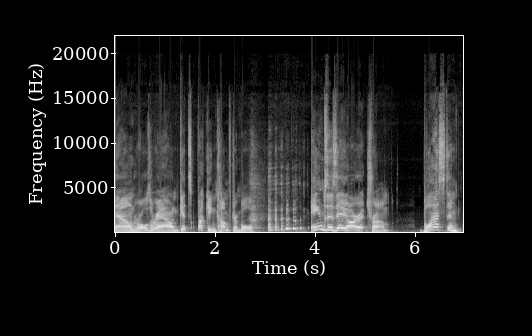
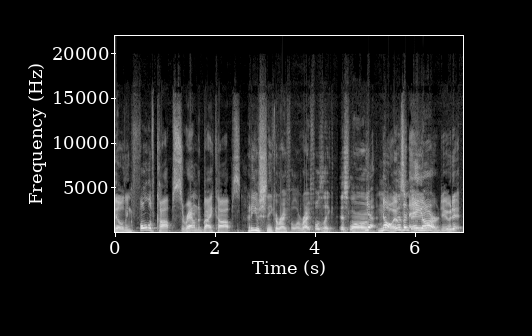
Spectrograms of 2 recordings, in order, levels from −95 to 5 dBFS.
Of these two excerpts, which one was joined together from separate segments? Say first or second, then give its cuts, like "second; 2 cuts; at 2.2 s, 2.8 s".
second; 2 cuts; at 2.5 s, 4.4 s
